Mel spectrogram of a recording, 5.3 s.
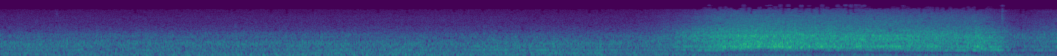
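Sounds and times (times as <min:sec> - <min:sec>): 
small compact car accelerating: 0:00.2 - 0:05.2
small compact car tyres skidding: 0:02.9 - 0:05.2.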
